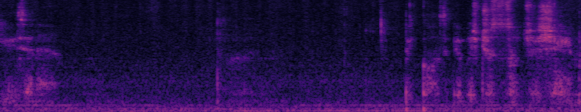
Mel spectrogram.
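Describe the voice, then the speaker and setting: Whispering in a relaxed tone over noticeable background noise. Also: woman. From UK. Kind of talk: ASMR makeup chat to camera. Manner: soft-spoken, chatty, relaxed.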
